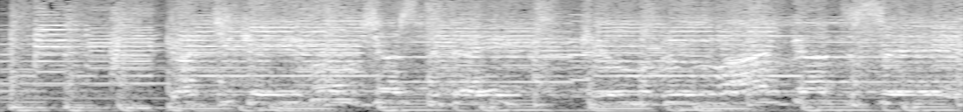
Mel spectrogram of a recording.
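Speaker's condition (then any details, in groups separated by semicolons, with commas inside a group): No condition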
